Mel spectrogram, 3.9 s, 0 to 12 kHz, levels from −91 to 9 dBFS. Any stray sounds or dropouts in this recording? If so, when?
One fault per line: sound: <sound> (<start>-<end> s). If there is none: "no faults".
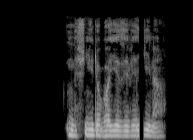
sound: dropout (2.8-2.9 s)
